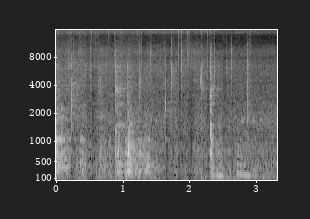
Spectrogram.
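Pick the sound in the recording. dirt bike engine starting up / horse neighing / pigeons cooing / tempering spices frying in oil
tempering spices frying in oil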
